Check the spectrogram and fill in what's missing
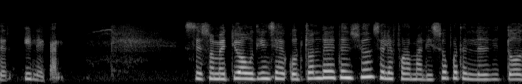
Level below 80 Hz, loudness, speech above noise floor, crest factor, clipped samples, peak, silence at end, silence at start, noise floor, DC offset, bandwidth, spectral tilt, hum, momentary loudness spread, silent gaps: -76 dBFS; -25 LUFS; 30 dB; 18 dB; under 0.1%; -6 dBFS; 0 s; 0 s; -54 dBFS; under 0.1%; 7.6 kHz; -4 dB/octave; none; 16 LU; none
